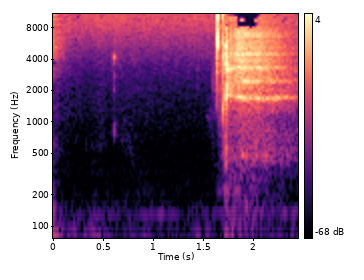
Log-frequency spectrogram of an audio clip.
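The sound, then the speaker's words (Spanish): Mouse clicks used to like a video: a faint tick comes first, then a few sharp clicks in quick succession, followed by a steady soft hiss. “Le voy a dar un like a mi propio vídeo.”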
